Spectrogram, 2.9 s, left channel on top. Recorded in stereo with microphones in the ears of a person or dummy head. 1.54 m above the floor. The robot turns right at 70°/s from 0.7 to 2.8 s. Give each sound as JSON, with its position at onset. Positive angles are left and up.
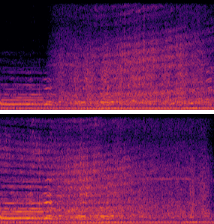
{"t": 0.0, "sound": "a vehicle", "side_deg": -70}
